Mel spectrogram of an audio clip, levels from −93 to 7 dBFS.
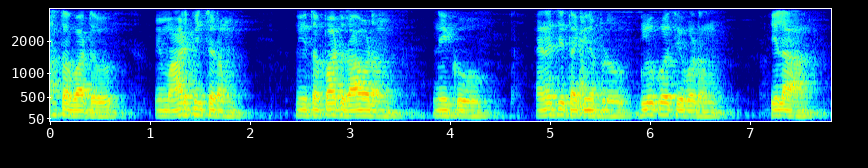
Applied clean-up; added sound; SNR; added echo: none; none; none; none.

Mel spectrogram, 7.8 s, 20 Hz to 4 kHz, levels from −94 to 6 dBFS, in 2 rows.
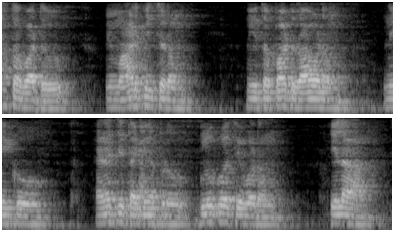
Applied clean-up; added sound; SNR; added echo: none; none; none; reverberation time 0.2 s.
